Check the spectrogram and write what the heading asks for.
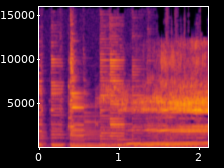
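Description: Trova song: acoustic guitar being played, with a voice holding one long note that slides up in pitch about a second in and then stays steady.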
